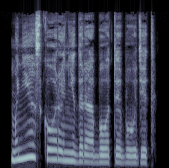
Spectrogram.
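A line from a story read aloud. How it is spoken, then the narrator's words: Sigh. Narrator (Russian): вздохнула она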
